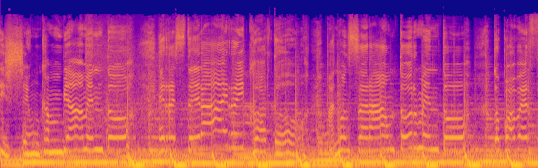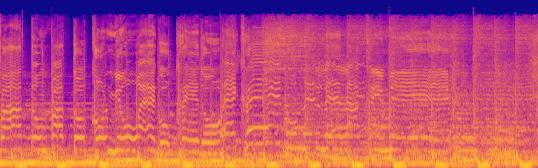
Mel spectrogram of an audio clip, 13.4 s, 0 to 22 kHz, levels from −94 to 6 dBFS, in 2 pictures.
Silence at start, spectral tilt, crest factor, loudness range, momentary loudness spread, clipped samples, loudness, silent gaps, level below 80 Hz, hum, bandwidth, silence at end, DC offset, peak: 0 s; -5 dB/octave; 10 dB; 1 LU; 2 LU; under 0.1%; -11 LUFS; none; -14 dBFS; none; 16 kHz; 0 s; under 0.1%; 0 dBFS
